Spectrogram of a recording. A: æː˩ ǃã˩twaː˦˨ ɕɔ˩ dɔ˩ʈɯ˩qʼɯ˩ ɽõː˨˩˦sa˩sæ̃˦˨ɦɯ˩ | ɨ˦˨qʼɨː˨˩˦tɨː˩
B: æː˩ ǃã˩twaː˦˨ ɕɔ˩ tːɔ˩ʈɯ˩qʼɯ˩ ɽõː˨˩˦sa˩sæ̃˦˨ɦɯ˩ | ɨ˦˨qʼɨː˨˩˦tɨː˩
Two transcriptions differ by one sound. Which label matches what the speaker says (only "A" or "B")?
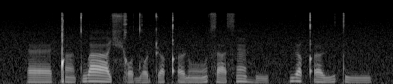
A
